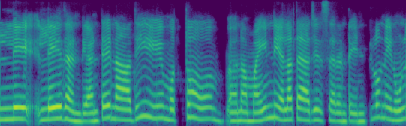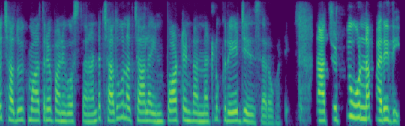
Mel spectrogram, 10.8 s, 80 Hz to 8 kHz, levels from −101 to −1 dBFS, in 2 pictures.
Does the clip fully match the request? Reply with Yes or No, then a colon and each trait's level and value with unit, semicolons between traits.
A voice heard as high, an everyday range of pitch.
Yes: high, 225 Hz; average, 3.9 semitones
